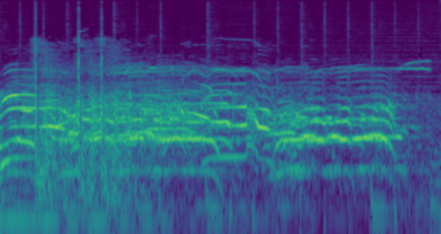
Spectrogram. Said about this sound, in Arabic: في مسيرة انطلقت من أمام مخيم الأمعري بمدينة رام الله وعلى وقع الهتافات المنددة بجرائم الاحتلال وأصوات الأعيرة النارية أعلن المسلحون إعادة تفعيل المقاومة المسلحة في الضفة نصرة للقدس وغزة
